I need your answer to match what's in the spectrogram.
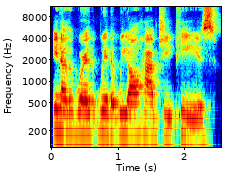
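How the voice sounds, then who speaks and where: A woman's voice: fairly low pitch, fairly even intonation, moderate pace. A middle-aged woman from Canada, telling her story as a guest in a casual interview, full of "like" and "you know". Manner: chatty, lots of "like" and "you know".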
